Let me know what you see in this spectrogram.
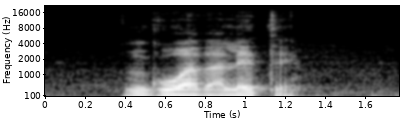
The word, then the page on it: Guadalete: Spanish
